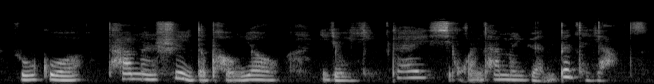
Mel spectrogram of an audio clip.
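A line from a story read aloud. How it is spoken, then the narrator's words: Gentle. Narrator (Chinese): 美兰达王后温柔地说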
